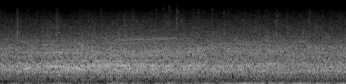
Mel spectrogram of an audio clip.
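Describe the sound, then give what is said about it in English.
Adult choirs and an orchestra applaud children's primary school choirs with a continuous, even roar of clapping that stays level from start to finish. “And they are being cheered now by the adult choirs and the orchestra”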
